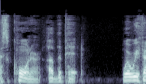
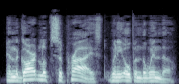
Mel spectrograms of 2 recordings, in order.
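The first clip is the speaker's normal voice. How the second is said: usual speaking voice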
